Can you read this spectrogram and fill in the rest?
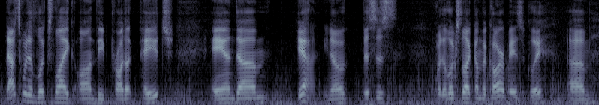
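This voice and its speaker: A man reviewing a car part for his vlog, talking outdoors with a halting, rambling delivery full of ums and uhs. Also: a little high. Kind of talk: casual product review vlog. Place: outdoors in strong wind. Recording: loud wind noise on the mic. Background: gusting wind.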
